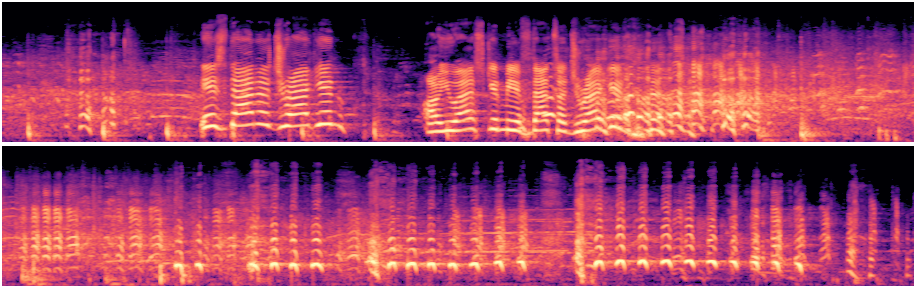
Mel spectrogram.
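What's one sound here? A woman laughs loudly and uncontrollably through a microphone.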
